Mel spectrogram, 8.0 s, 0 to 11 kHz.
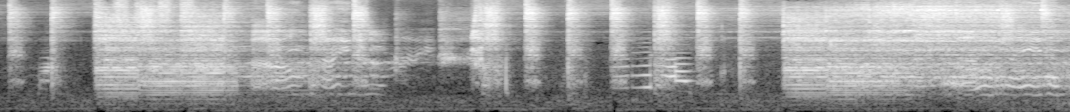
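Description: A pop song plays at full volume through the loudspeaker of a Jiayu G4 smartphone, bright and thin-sounding with bursts of music broken by short drops and pulsing phrases throughout.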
